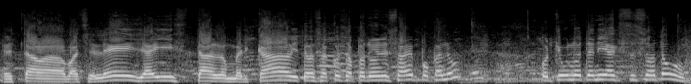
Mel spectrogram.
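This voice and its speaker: A man speaks with a Chilean accent, his pitch swinging very widely. Noticeable background noise runs underneath. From Chile, San Bernardo. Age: 80s+. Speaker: elderly interviewee recalling the past. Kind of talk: interview. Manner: halting, frequent fillers.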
